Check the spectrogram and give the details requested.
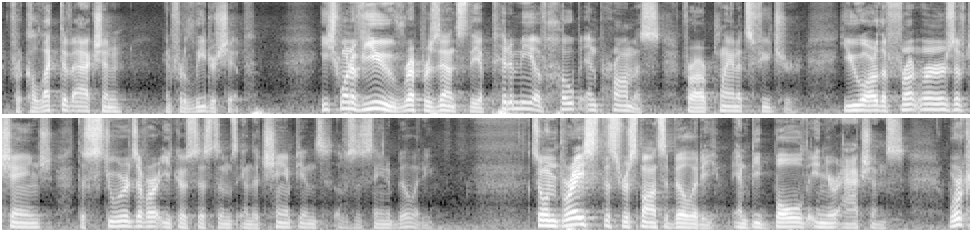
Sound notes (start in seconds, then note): none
